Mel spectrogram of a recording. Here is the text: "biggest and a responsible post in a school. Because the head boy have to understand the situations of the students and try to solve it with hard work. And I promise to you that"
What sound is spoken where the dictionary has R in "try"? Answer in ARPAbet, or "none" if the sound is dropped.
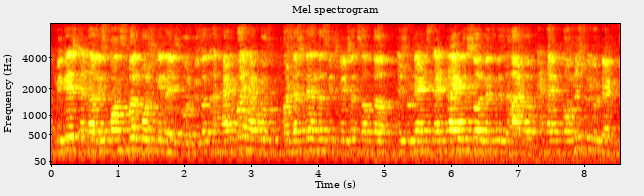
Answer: none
